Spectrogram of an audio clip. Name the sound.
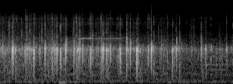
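audience applause at statue unveiling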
